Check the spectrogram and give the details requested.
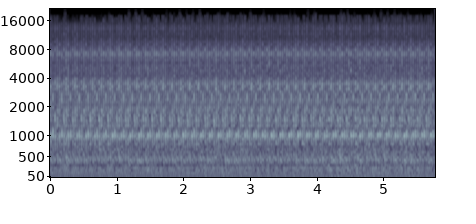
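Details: VW Bora 1.9 PD diesel idling right after a timing kit replacement, starting easily and running well; a regular rattling knock of about two per second over a hissy clatter, with vibration, which the owner suspects comes from the clutch damper.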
